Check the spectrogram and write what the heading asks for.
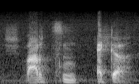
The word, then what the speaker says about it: Schwarzenegger: It is Schwarzenegger. Schwarzenegger. Actually, in Austria, they pronounce it Schwarzenegger. Schwarzenegger. Yeah, so just to confuse you a little bit.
